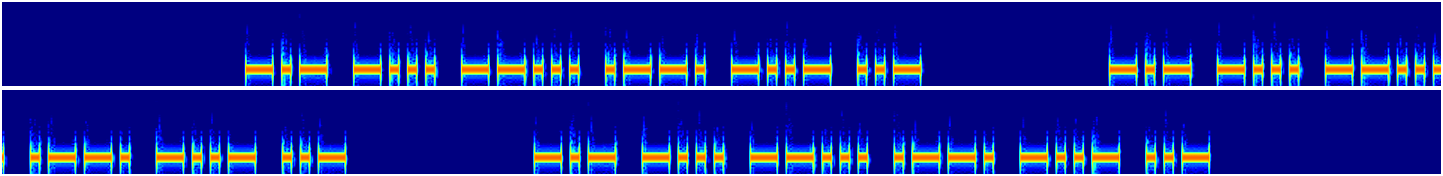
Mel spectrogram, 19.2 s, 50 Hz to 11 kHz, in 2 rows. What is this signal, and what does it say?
Morse code, heard as a keyed tone, about 21 wpm, 700 Hz. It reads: KB7PXU KB7PXU KB7PXU
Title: USA Call Signs - 6 Characters - Repeated 3x - 20wpm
